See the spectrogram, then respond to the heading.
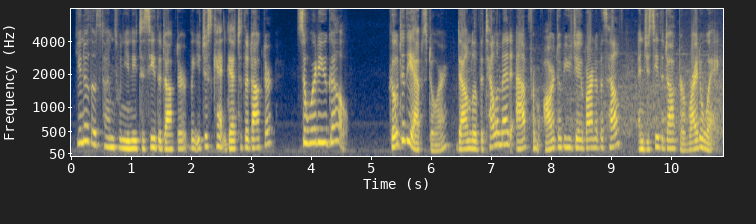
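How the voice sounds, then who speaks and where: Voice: medium pitch, lively intonation, a little fast, fairly bright tone. A voice-over with an American accent reading a scripted radio advert.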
